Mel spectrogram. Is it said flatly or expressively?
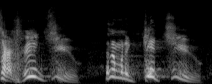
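expressively. It is said expressively, with menace.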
